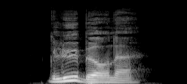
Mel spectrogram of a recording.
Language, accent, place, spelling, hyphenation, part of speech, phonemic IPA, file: German, Germany, Berlin, Glühbirne, Glüh‧bir‧ne, noun, /ˈɡlyːˌbɪʁnə/, De-Glühbirne.ogg
- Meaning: light bulb (lamp consisting of a glass bulb with a heated filament, or similar lighting article)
